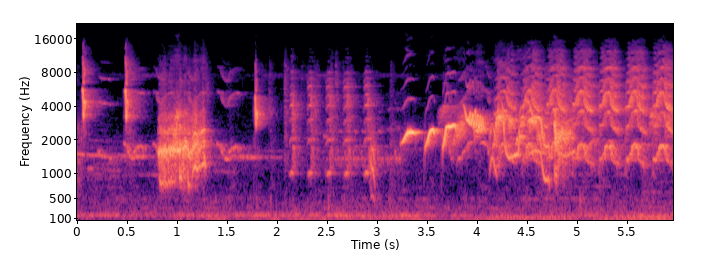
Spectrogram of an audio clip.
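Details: Old wild-caught white-rumped shama singing many varied phrases in fighting song alongside a laughingthrush, flicking its tail: scattered sharp high notes, a harsh rasping burst, clicks, then rising whistles into a loud warbled run of varied notes over faint low hum.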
